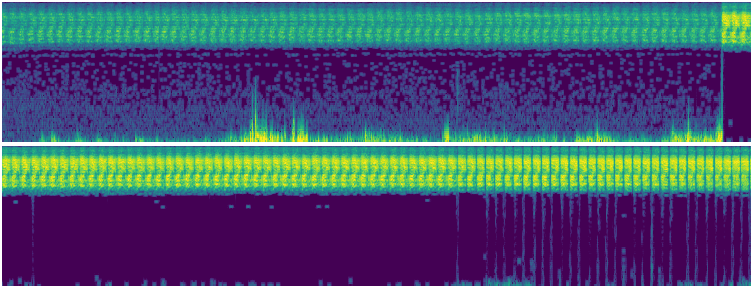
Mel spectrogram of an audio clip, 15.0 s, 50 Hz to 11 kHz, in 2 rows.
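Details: A male plebeian cicada (Lyristes plebejus), Europe's largest cicada at about 5 cm, sings tirelessly to attract females, its hollow abdomen pumping like a maraca to amplify the tymbal song: a continuous, high, hissing buzz growing louder partway through.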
